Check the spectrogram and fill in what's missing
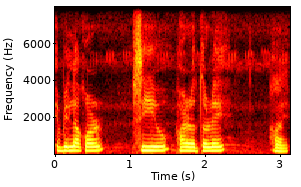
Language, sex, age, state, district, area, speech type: Assamese, male, 18-30, Assam, Darrang, rural, spontaneous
